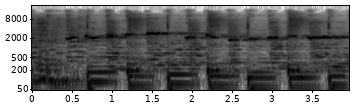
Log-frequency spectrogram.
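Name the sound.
human whistling a melody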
